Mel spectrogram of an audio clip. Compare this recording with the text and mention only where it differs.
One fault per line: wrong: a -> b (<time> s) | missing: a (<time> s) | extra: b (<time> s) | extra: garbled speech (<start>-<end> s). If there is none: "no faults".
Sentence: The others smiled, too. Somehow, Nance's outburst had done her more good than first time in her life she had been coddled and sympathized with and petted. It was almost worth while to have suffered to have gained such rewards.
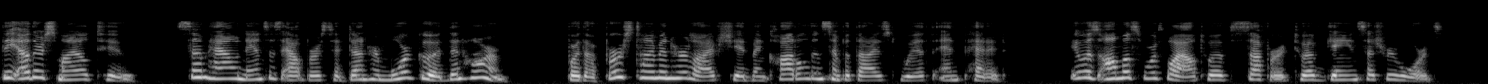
extra: harm For the (4.6 s)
